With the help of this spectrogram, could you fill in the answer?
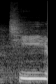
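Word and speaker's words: Tein: As for the shock absorbers, the car has Teen or Tane, however you want to pronounce it.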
